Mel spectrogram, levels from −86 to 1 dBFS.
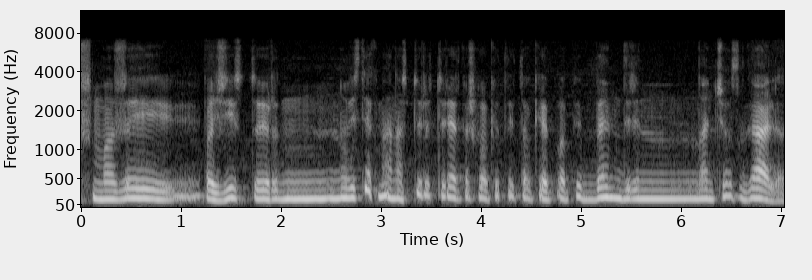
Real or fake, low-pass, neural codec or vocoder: real; 7.2 kHz; none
